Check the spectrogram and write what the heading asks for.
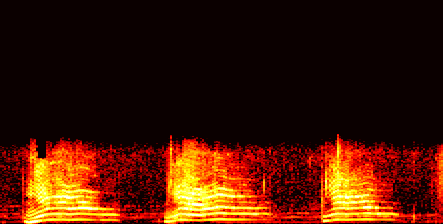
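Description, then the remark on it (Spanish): A cat hiding under a bed meows three times in a row, each call a drawn-out, wavering cry of about a second with short pauses between, clear with no talking. “el gato Carpop se escondió debajo de la cama y maulló”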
